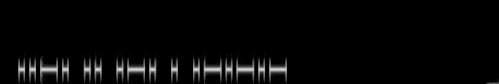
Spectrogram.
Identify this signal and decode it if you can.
Morse code, heard as a keyed tone, about 22 wpm, 700 Hz. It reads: FIRE.
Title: Sentences from Top 1000 Words - Review Part 2 - 22wpm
